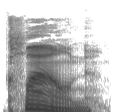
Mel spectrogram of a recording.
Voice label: "clown", voice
